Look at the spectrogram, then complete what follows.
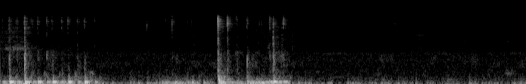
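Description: Keys of a computer keyboard being typed in two short runs of quick keystrokes, the second ending a couple of seconds before the end, as a command is entered.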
